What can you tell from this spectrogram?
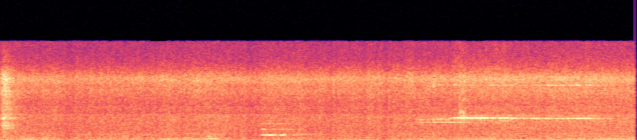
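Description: Steady low mechanical hum with a hiss over it, and a faint high tone for about a second near the end.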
